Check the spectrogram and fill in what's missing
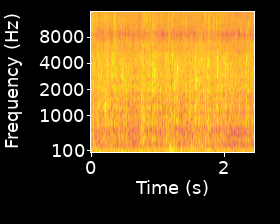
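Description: Turkey bacon frying in a pan gives a soft, continuous sizzle with light crackles and pops, steady and fairly quiet, with no voices.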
